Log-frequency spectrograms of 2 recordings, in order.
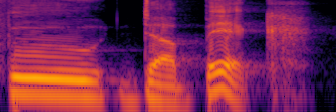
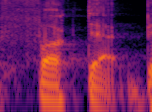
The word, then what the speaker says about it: Phuc Dat Bich: Apparently, the proper pronunciation, the Vietnamese pronunciation of Fuck's name is actually Phu Da Bích, which is of no use for everyone in the non-Vietnamese speaking world, because in English, it just looks like Fuck Dat Bish.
